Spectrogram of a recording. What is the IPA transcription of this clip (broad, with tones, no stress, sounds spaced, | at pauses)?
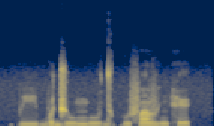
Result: p iː˨ b o˦ d͡ʒ uː˨ m uː˨ d ʊ˨ kʷ i˨ f ã˦ v i˨ ŋ h ɪ˦˨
